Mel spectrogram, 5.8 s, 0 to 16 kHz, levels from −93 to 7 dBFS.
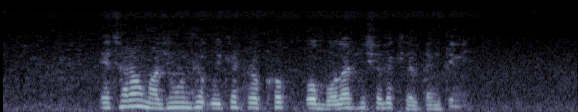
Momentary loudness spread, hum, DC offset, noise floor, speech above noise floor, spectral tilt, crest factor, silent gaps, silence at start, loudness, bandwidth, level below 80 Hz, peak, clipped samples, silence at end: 10 LU; none; under 0.1%; -59 dBFS; 29 dB; -10 dB/octave; 20 dB; none; 1 s; -30 LUFS; 10.5 kHz; -60 dBFS; -12 dBFS; under 0.1%; 1.15 s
